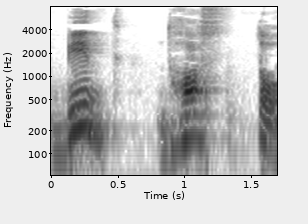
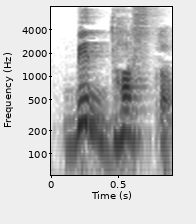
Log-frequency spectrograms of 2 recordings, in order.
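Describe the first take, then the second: First: "বিধ্বস্ত" very slowly, as bid, dhos, to; drawn-out teaching demo of "বিধ্বস্ত", dh heard and no b; broken into syllables. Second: Said in the usual way. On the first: Shown as a demonstration. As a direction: sound out "বিধ্বস্ত" piece by piece, with gaps. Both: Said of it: "বিধ্বস্ত কিন্তু ধ আছে".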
